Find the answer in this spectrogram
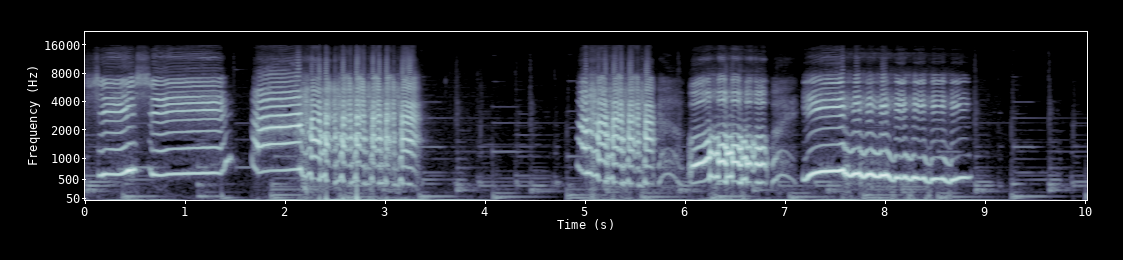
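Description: A high-pitched cartoon voice shouting, then laughing hard in several long bursts ('ah, ah, ah, oh, oh, oh, ih, ih, ih'), over soft children's background music.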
